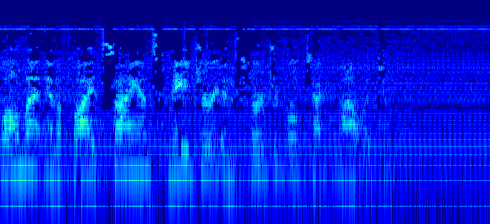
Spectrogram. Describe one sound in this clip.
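A man reads out over a loudspeaker, echoing in a large hall.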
